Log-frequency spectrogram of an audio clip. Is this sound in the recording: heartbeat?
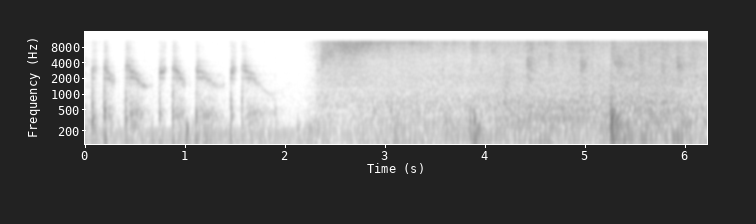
no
